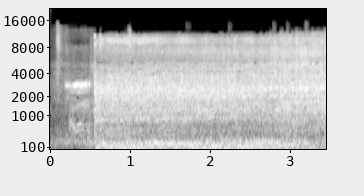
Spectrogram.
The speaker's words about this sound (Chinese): 像这样的紧急起飞，他们一年要经历几百次。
